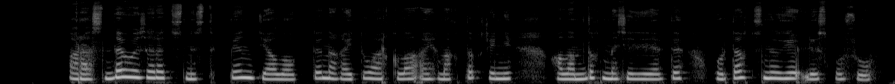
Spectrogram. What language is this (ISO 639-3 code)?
kaz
